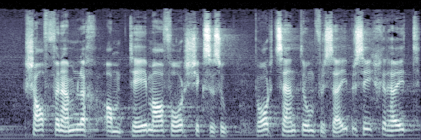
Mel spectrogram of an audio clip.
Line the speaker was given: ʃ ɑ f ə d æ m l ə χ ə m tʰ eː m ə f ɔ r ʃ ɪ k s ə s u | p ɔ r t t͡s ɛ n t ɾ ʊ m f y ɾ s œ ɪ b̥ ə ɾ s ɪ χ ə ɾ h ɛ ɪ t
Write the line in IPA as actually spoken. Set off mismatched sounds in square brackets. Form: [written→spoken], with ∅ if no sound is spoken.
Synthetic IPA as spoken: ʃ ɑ f ə [d→n] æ m l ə χ [ə→ɑ] m tʰ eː m [ə→ɑ] f ɔ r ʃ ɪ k s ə s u | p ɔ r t t͡s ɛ n t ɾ ʊ m f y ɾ s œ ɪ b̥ ə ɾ s ɪ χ ə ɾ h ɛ ɪ t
